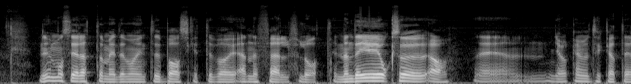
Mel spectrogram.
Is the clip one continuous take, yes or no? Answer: no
